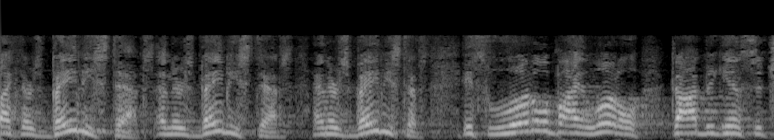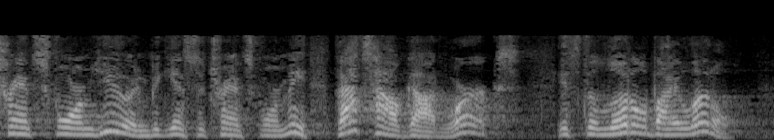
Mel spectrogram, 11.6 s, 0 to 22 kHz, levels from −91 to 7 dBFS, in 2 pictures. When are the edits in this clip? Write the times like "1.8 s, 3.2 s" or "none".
none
